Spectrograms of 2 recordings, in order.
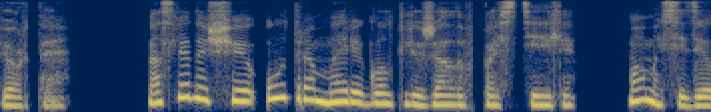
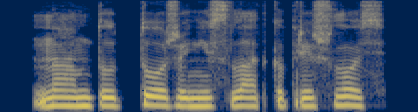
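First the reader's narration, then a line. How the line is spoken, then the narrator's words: Gloomy old woman. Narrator (Russian): мрачно заметила бабушка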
